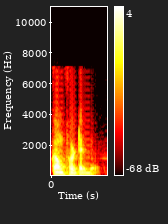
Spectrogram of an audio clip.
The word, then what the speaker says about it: comfortable: Next है हमारे पास Wednesday, फिर है रिसीट, देन है आइलैंड, फिर है हमारे पास कंफर्टेबल, इट्स कंफर्टेबल नॉट कंफर्टेबल।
